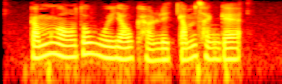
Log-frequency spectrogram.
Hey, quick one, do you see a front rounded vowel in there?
yes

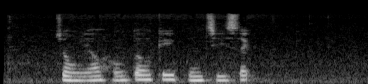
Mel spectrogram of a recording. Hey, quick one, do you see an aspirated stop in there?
no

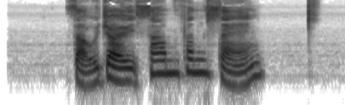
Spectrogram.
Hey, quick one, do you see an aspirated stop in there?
no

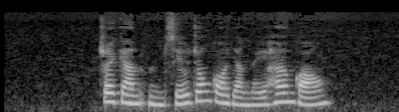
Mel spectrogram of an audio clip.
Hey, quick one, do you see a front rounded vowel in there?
yes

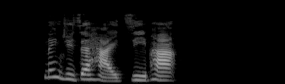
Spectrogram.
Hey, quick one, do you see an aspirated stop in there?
yes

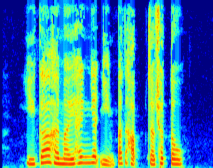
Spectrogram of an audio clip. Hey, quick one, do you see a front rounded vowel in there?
no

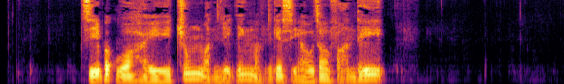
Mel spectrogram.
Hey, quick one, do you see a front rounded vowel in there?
no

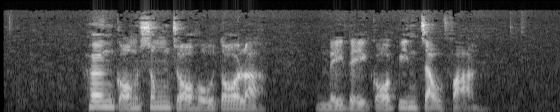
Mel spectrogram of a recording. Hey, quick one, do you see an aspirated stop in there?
no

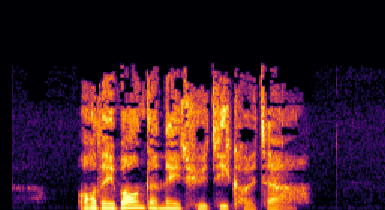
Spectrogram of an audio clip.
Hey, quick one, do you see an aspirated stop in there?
yes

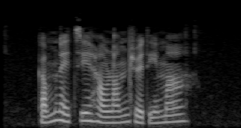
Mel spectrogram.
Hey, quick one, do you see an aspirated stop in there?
no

